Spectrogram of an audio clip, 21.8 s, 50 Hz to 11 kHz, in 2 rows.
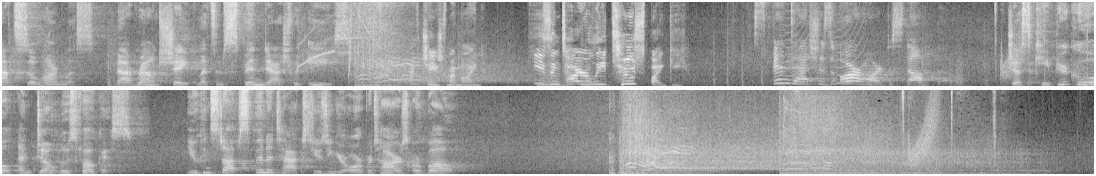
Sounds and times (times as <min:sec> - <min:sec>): Speech: 0:00.0 - 0:06.9, 0:07.5 - 0:15.6.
